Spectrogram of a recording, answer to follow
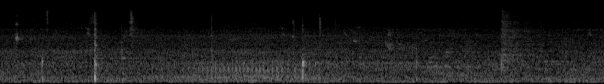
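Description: Tennis rally: sharp pops of a racket striking the ball about a second in and again about two seconds later, with fainter pops of ball hits and bounces between. A steady background hum runs underneath.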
